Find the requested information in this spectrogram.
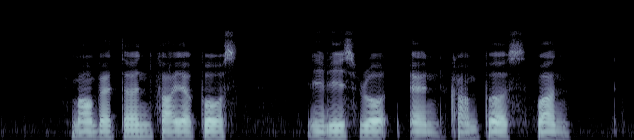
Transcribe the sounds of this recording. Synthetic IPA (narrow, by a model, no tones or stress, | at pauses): mãwbɛtə̃nfajəpos | ilisɹot̚ʔɛ̃nkʰãmpəswãn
